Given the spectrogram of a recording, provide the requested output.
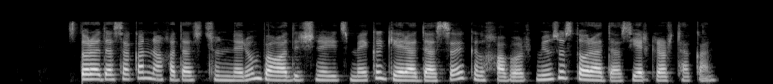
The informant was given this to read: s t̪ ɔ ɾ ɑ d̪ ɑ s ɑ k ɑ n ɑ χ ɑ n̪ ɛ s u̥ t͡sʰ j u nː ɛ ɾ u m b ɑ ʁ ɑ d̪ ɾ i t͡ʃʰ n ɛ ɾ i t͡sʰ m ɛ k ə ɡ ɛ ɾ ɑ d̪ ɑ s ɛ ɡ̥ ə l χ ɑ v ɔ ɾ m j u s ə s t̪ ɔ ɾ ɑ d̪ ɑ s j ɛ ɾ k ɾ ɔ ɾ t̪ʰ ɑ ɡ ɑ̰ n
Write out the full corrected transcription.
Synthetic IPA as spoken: s t̪ ɔ ɾ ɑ d̪ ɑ s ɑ k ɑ nː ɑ χ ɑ d̪ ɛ s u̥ t͡sʰ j u nː ɛ ɾ u m b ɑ ʁ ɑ d̪ ɾ i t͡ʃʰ n ɛ ɾ i t͡sʰ m ɛ k ə ɡ ɛ ɾ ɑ d̪ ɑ s ɛ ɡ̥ ə l χ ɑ v ɔ ɾ m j u s ə s t̪ ɔ ɾ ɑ d̪ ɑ s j ɛ ɾ k ɾ ɔ ɾ t̪ʰ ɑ k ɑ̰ n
